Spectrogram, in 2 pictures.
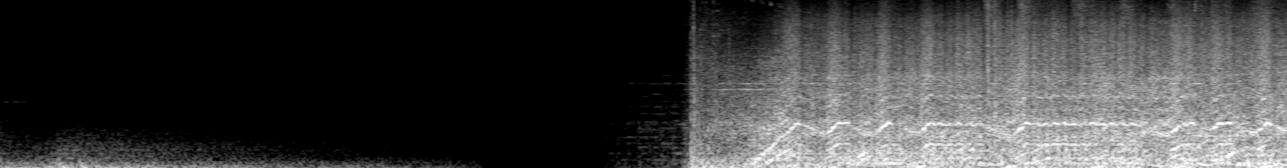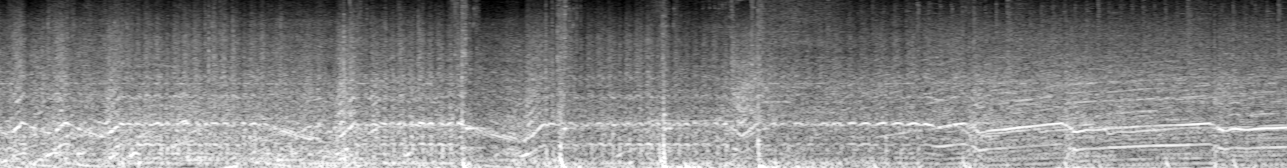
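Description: A LaFerrari hybrid supercar in The Crew Motorfest roars up loudly after a short quiet gap, its engine climbing and dropping through gear changes with tire squeal, while someone talks over it throughout.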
